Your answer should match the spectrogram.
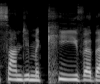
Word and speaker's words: McKeever: Let's talk about Sandy McKeever then, from Clemson Tigers, because that's how you say it. Because of, how do we know this, Kieran? – Because she's made it known on social media.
